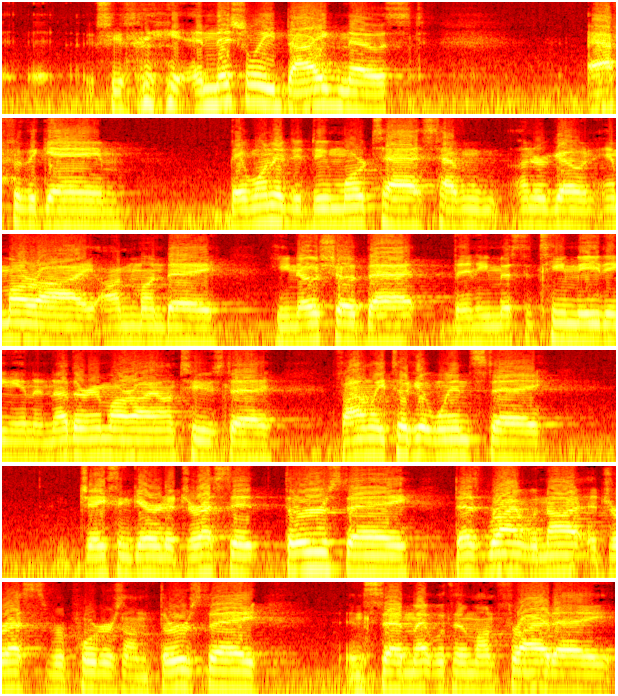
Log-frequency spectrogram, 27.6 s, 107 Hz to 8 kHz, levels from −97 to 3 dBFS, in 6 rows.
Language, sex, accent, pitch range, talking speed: English, male, American, 110-125 Hz, 130 wpm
